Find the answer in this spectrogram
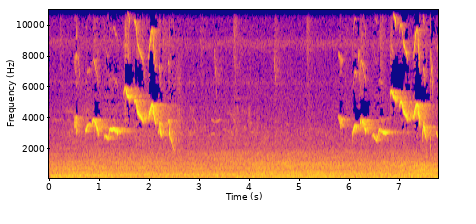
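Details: Magpie-robin song, two bursts of varied whistled notes sliding up and down with sharp high accents, the second coming after a silent gap of about three seconds, set against faint steady background noise.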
